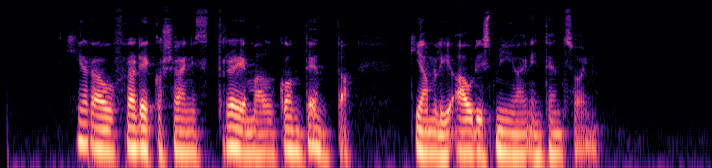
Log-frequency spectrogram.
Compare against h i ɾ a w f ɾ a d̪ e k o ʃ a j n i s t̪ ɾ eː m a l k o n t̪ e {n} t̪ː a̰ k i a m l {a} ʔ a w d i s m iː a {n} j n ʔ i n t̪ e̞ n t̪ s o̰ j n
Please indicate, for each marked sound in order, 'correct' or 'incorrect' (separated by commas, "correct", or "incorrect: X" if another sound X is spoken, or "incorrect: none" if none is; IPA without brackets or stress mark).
correct, incorrect: i, incorrect: none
